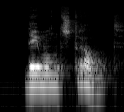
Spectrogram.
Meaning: demonstrator
- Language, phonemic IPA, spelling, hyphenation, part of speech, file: Dutch, /ˌdeː.mɔnˈstrɑnt/, demonstrant, de‧mon‧strant, noun, Nl-demonstrant.ogg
